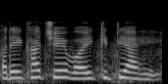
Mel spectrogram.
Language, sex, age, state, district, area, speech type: Marathi, female, 18-30, Maharashtra, Mumbai Suburban, urban, read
